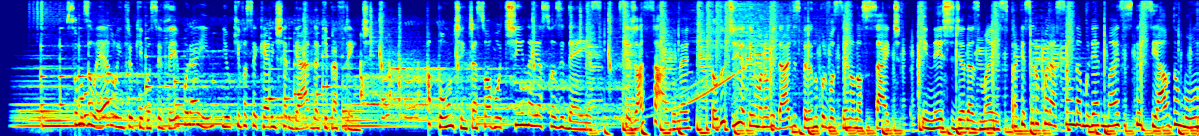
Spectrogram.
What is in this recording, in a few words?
foreigner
